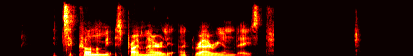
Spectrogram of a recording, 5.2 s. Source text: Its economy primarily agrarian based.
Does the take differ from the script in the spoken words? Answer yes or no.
yes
